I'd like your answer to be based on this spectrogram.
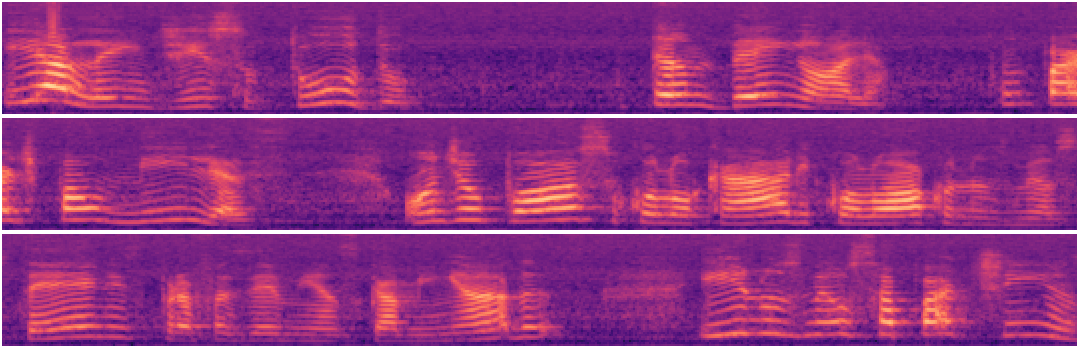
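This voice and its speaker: A woman's high-pitched voice with very wide pitch swings and big swings in loudness, at a fairly slow pace broken by long, frequent pauses. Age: 60s. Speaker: TV host. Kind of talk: TV interview. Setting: TV studio.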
